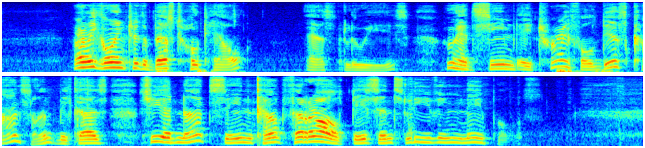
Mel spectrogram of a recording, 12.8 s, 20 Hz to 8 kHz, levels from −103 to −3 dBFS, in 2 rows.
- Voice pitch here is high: No, medium, 175 Hz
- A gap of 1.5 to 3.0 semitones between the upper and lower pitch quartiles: No, average, 4.5 semitones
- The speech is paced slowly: Yes, slow, 115 wpm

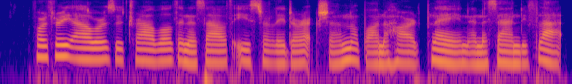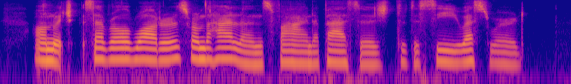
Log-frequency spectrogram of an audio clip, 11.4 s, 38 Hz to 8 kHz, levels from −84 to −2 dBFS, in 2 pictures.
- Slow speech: No, average, 170 wpm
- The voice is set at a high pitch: No, medium, 160 Hz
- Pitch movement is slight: No, average, 3.7 semitones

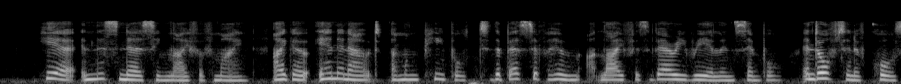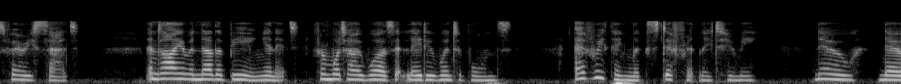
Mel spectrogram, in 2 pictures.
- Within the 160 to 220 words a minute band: Yes, average, 175 wpm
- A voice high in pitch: Yes, high, 210 Hz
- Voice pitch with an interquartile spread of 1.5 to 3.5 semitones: Yes, average, 2.9 semitones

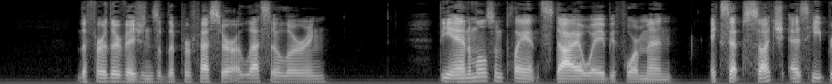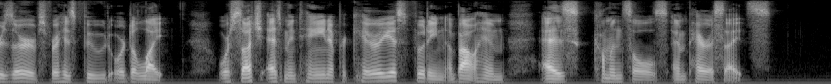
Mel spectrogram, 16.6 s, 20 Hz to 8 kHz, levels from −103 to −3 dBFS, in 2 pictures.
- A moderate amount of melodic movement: No, narrow, 2.0 semitones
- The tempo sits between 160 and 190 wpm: No, average, 145 wpm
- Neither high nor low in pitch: No, low, 110 Hz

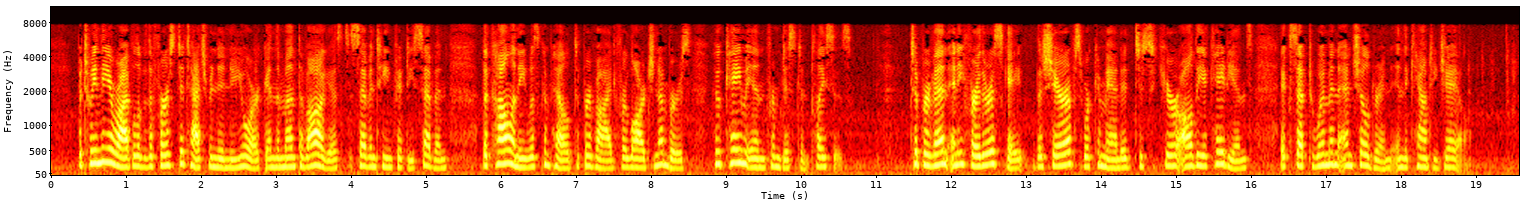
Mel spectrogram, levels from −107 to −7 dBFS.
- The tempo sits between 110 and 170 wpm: Yes, average, 160 wpm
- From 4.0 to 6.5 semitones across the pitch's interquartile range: No, average, 3.6 semitones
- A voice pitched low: No, high, 190 Hz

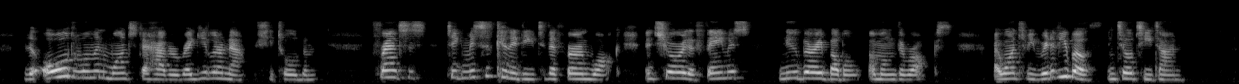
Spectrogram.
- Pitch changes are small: No, average, 4.3 semitones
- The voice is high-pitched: Yes, very high, 260 Hz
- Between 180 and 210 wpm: Yes, average, 200 wpm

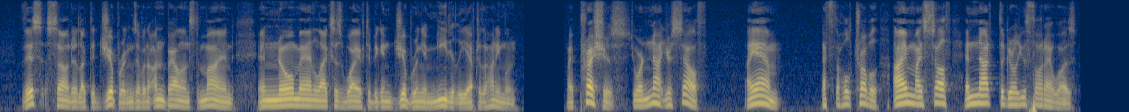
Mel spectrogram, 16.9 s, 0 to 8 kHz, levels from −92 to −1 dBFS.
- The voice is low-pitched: Yes, low, 110 Hz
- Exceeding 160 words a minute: No, average, 155 wpm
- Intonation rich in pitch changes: Yes, wide, 5.8 semitones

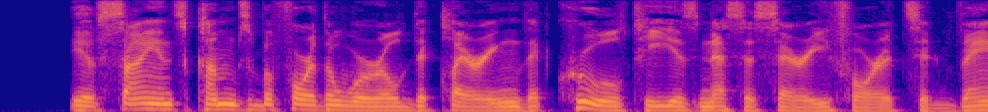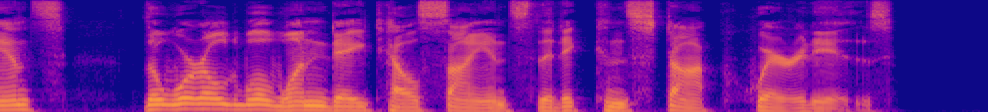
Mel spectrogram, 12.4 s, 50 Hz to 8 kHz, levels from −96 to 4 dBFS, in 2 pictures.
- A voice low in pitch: Yes, low, 105 Hz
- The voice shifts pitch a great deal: No, average, 4.2 semitones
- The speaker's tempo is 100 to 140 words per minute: Yes, slow, 135 wpm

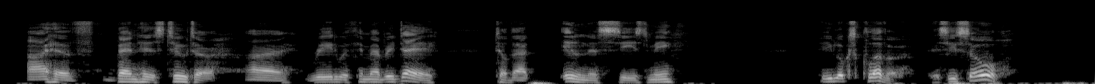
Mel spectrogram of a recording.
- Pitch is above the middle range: No, low, 115 Hz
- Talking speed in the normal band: No, slow, 120 wpm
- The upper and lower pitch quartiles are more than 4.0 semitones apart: No, average, 3.2 semitones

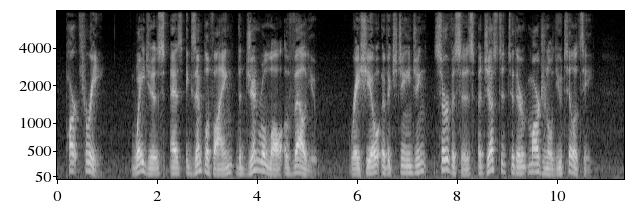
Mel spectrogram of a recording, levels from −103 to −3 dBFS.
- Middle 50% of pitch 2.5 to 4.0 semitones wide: No, average, 4.9 semitones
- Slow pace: Yes, slow, 115 wpm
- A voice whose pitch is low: Yes, low, 110 Hz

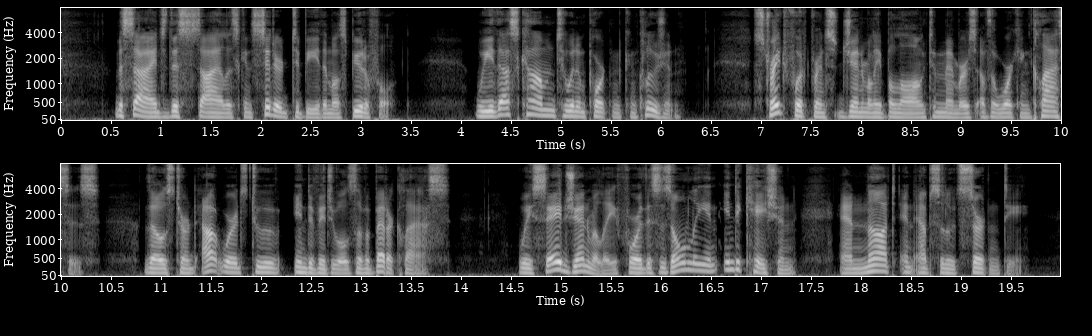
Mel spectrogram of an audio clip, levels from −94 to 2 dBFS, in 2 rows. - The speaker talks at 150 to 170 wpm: Yes, average, 155 wpm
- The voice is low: Yes, low, 115 Hz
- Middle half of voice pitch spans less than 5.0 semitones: Yes, average, 3.9 semitones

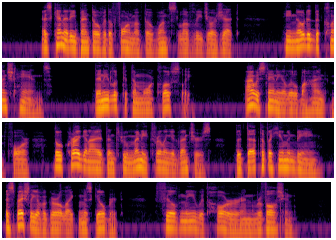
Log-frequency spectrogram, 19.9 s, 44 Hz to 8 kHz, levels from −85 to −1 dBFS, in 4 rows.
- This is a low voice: Yes, low, 100 Hz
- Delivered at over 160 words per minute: Yes, average, 180 wpm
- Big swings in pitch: No, average, 4.4 semitones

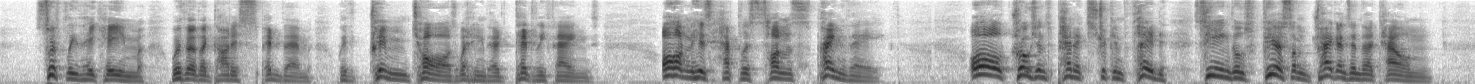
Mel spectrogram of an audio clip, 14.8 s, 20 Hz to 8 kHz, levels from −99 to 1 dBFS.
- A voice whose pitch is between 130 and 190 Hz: Yes, medium, 140 Hz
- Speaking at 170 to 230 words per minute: No, slow, 135 wpm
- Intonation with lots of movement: Yes, wide, 8.2 semitones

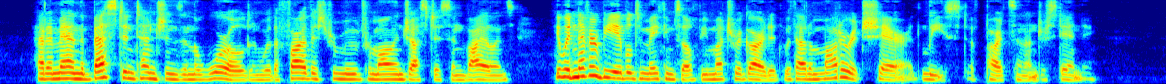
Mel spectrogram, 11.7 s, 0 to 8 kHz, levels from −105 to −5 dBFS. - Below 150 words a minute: No, fast, 205 wpm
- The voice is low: No, medium, 185 Hz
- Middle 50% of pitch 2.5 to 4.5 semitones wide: Yes, average, 3.0 semitones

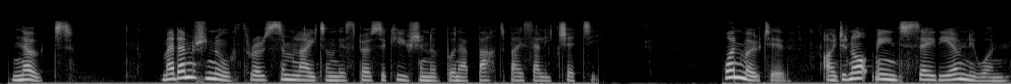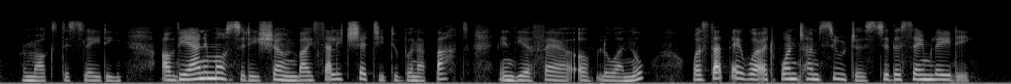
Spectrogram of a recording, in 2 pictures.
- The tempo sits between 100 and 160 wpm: Yes, average, 150 wpm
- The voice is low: No, high, 200 Hz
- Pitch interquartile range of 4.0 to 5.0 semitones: Yes, average, 4.4 semitones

